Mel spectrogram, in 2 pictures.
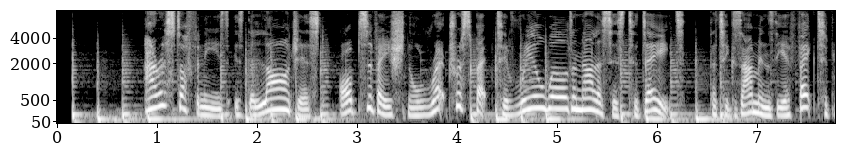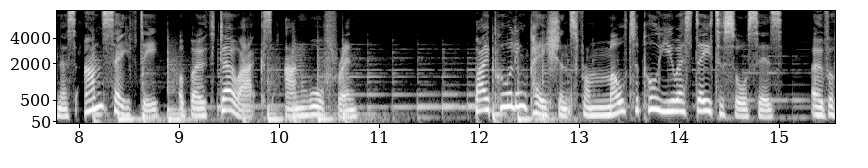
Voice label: Corporate; Medical Corporate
